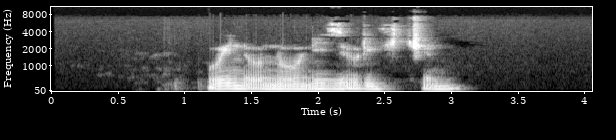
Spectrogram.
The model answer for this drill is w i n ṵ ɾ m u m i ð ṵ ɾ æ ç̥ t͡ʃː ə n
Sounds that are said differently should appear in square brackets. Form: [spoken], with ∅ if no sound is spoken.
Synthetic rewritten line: w i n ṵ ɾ [n] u [n] i [z] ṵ ɾ [i] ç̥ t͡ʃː ə n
